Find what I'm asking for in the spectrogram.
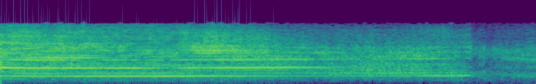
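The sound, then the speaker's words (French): Engine roar of an AGS Formula One car accelerating during pre-season tyre testing at the Jacarepaguá circuit near Rio: a loud, steady, buzzing drone with strong harmonics that dips briefly near the end. “Au volant de son AGS, c'est une petite écurie française, Philippe Streff accélère.”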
